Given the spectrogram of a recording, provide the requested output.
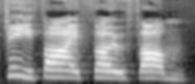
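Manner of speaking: loud booming giant roar. A narrator's reading. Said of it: "roared the giant".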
